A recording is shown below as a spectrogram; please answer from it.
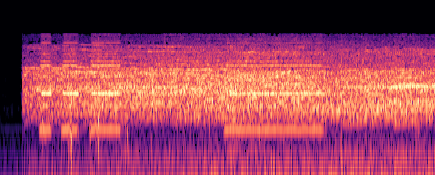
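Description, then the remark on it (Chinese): A steady, dense roar of traffic outside the window starts abruptly and holds throughout, with sharp sirens and running footsteps, a few short mid-pitched beeps early on and a longer sustained horn- or siren-like tone partway through. “窗外尖锐的警笛声、车声和飞跑的脚步声乱成了一片。”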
